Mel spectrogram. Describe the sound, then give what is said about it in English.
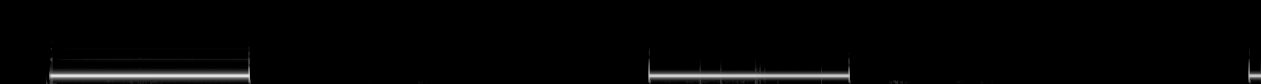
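A phone ringback tone on a call: steady electronic tone bursts about two seconds long, separated by roughly four seconds of silence, clear and fairly loud with no voices. “This is ringing.”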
